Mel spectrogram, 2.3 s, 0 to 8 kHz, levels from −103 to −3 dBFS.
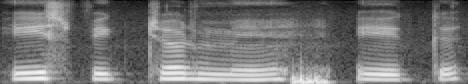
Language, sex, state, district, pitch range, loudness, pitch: Hindi, female, Bihar, Patna, 175-200 Hz, -16 LUFS, 190 Hz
